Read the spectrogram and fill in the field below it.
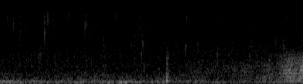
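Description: Steady rain pouring down on the docks during a storm, a continuous broadband wash with scattered drop impacts and a faint low rumble, swelling slightly louder at the end.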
